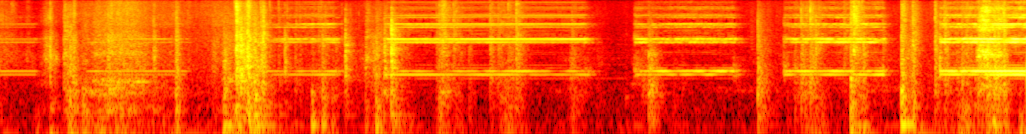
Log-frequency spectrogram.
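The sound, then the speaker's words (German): Emergency test alert from an iOS phone on a national warning day: a loud, harsh, multi-tone alarm blaring in repeated bursts separated by brief breaks. “Heute ist Deutscher Warntag. Und man kann in seinem iOS Testwarnungen aktivieren. Und das ist die Testwarnung. Probealarm.”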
